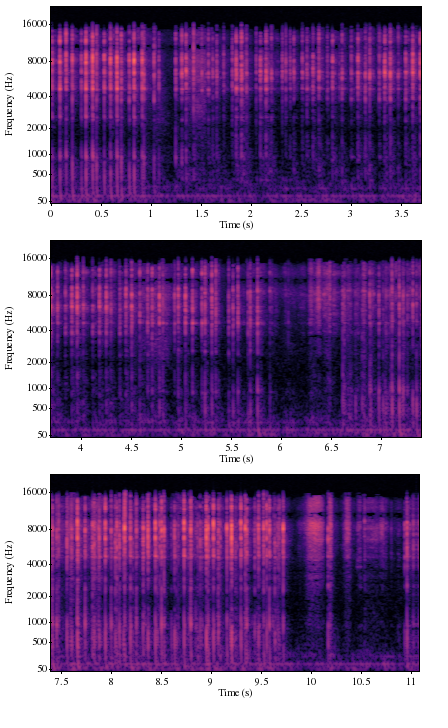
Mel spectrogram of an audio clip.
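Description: Close-up ASMR tapping on plastic objects produces a fast, uneven stream of short, dry clicks and ticks. The tapping runs steadily at a soft level, thins briefly around six seconds, and then picks up again, all over a low, constant hum.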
